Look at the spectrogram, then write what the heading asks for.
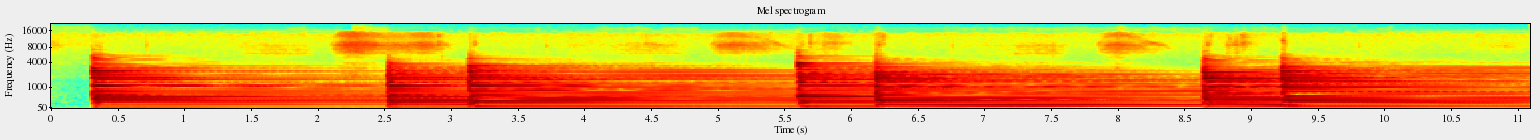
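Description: Piano plays chord accompaniment with a top B flat added on the repeated chord, sustained chords struck every couple of seconds, rich and close, ringing and decaying between strikes with no talking.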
